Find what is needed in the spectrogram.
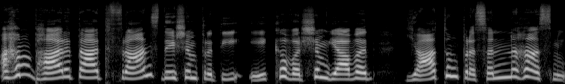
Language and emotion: Sanskrit, happy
